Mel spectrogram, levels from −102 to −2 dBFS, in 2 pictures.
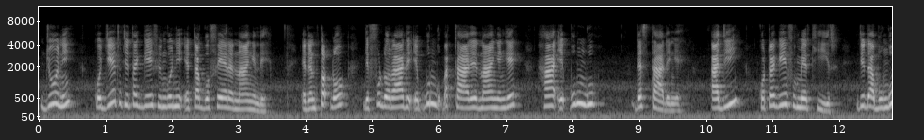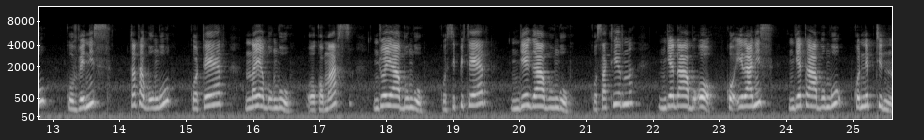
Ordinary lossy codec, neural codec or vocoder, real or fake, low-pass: none; none; real; 7.2 kHz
